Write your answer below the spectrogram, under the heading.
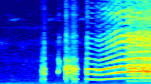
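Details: Hen: a few scattered short clucks, then one long, steadily rising and strengthening tonal call with rich harmonics.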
